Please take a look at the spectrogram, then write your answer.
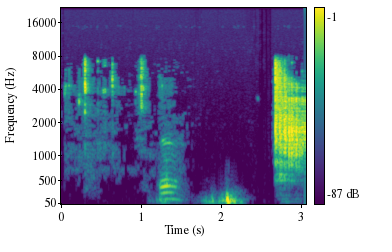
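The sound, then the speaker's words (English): Dice, rolled as a 7k3 roll totalling 15, rattle and clatter across a table in a quick burst of small, sharp clicks, followed by a brief voiced murmur, a low thud and a short rush of hissing noise. “Okay, I'm going to burn a drama die on that because my dice decided to fuck me.”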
